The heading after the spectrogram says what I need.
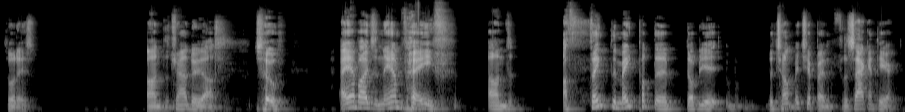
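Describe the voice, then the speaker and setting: A man giving a casual opinion monologue, chatty and thinking aloud as he corrects himself. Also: medium pitch. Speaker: gaming video creator.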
